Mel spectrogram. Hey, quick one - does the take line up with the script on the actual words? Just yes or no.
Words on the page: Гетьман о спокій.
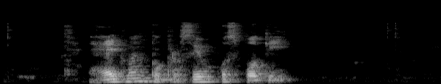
no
